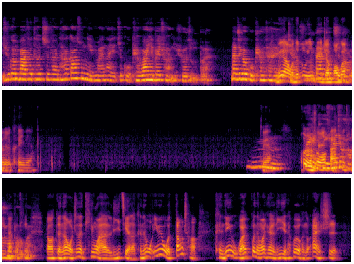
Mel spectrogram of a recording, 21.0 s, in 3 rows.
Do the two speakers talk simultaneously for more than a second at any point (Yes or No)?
Yes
